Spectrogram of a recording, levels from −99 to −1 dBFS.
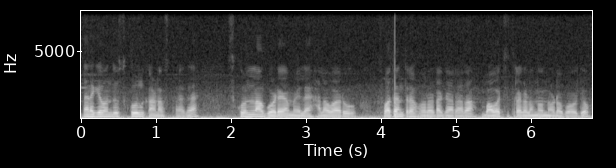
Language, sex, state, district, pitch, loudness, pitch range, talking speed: Kannada, male, Karnataka, Bangalore, 120 Hz, -19 LUFS, 110-130 Hz, 105 wpm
